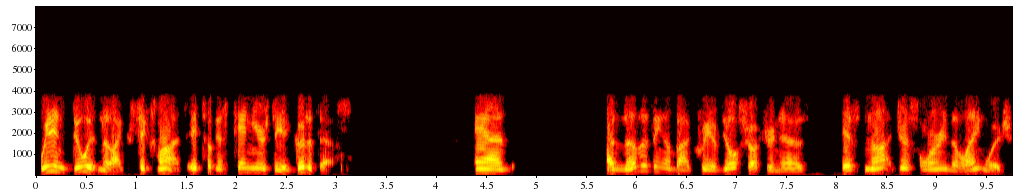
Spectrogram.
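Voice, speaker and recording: A gravelly man in his fifties is heard over a thin, phone-like line with a dry, close sound. He teaches like a seasoned presenter, stressing his points with sudden leaps upward in pitch. His voice sits at an ordinary middle pitch between those leaps. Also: sing-song, normal speed, no room sound. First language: Spanish. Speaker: real estate investor presenting a course. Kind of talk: webinar presentation.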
